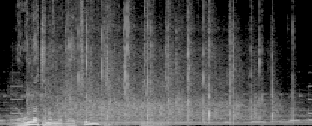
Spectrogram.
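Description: Audience applauding in a large hall: a dense patter of many hands clapping, joining after a brief bit of a man's voice near the start, over a steady background music bed.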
